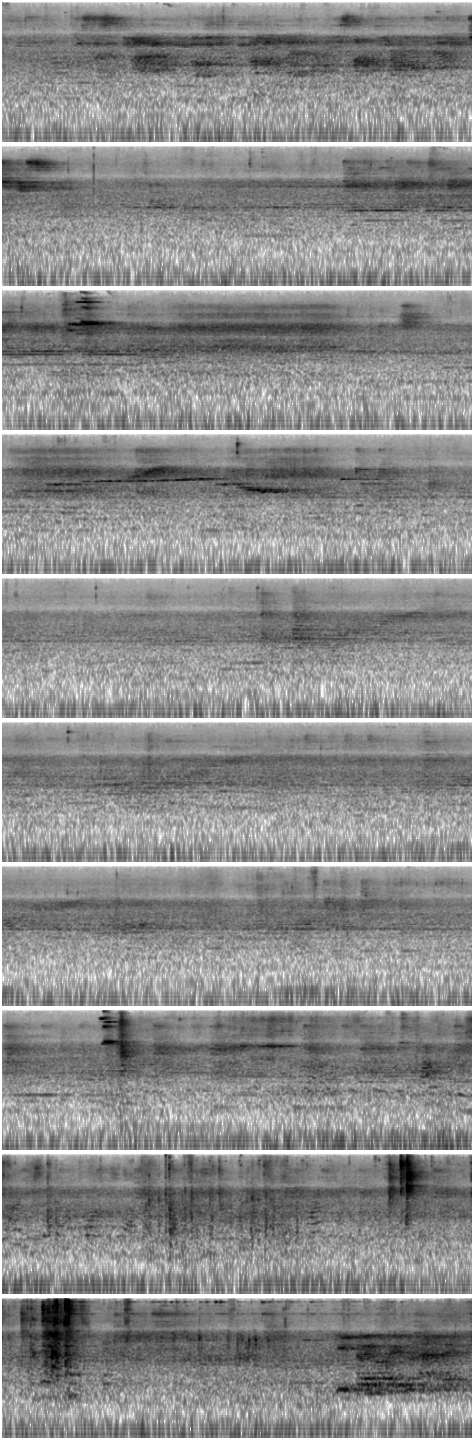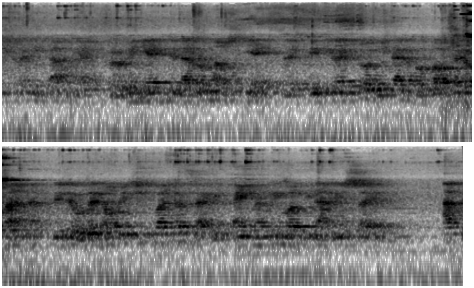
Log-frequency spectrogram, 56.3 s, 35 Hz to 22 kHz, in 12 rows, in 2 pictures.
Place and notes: Rome, Roma Trastevere station - platform 2
(binaural) train arriving, idling and departing on one pair of tracks. second train only passing on the other side. their hum makes a storm of pulsing, bleeping sounds. announcements about delayed trains and sound coming form a cafe on the other side of the tracks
